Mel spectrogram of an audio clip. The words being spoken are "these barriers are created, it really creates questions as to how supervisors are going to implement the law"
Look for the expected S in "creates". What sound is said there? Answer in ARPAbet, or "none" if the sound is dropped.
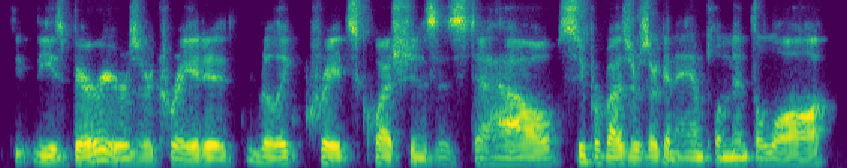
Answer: S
